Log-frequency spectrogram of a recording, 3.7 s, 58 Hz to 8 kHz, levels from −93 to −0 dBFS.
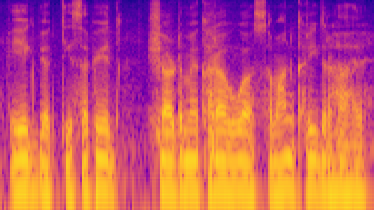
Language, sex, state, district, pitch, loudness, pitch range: Hindi, male, Uttar Pradesh, Lalitpur, 90 Hz, -15 LUFS, 90-95 Hz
